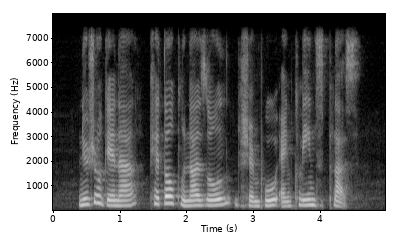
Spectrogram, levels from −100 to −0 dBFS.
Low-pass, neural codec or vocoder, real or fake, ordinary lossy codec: 7.2 kHz; autoencoder, 22.05 kHz, a latent of 192 numbers a frame, VITS, trained on one speaker; fake; none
